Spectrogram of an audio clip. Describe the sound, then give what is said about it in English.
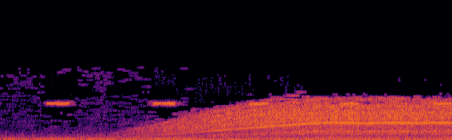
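A deep, steady engine rumble swells as all of a vessel's engines start and run full astern, a rising whine climbing over about two seconds before settling into a loud, sustained roar. Two faint beeps sound near the start. “Start all engines.”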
